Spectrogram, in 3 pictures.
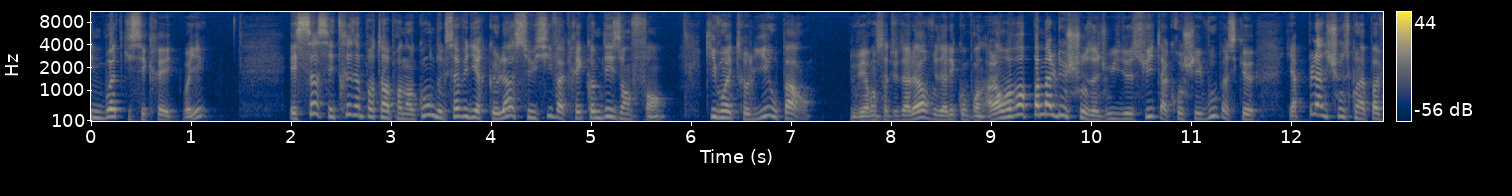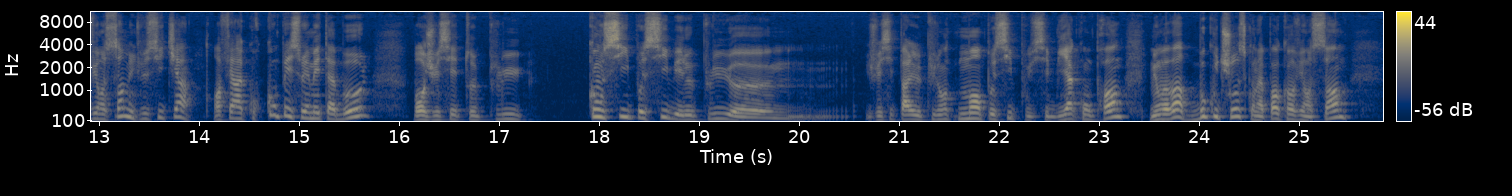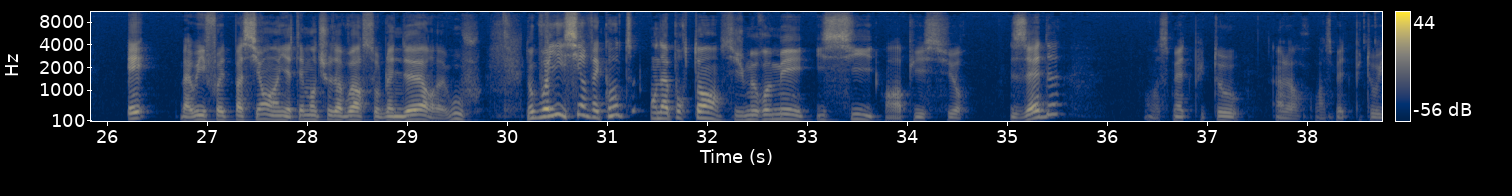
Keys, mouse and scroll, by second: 2.7-4.6 middle drag, 23.4-25.1 middle drag, 27.2-27.9 scroll up 1, 27.9-28.8 scroll down 1, 28.8-30.8 middle drag, 34.9 z, 38.5-38.7 drag.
